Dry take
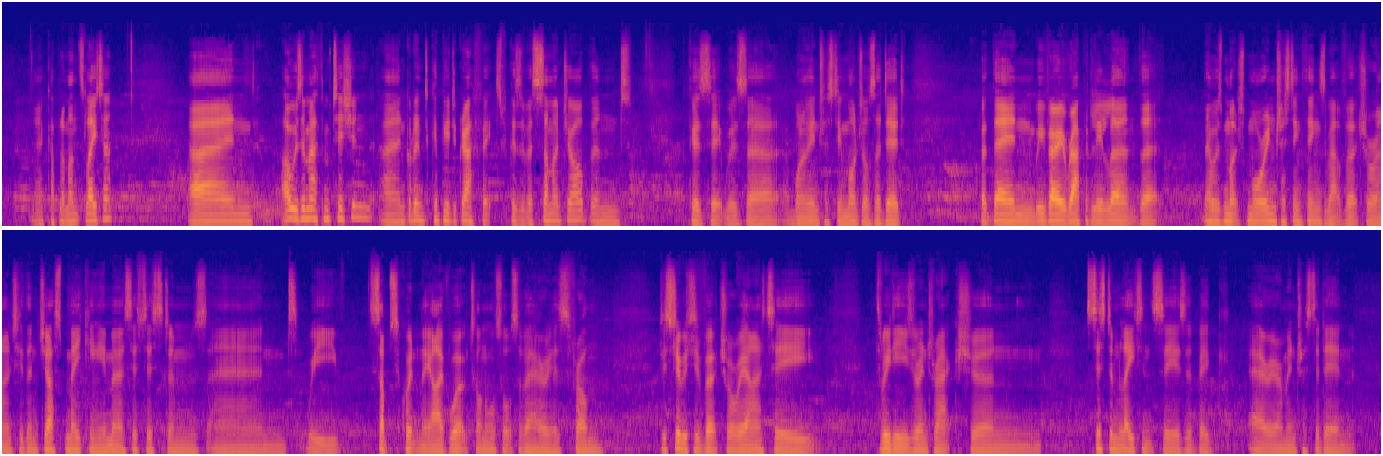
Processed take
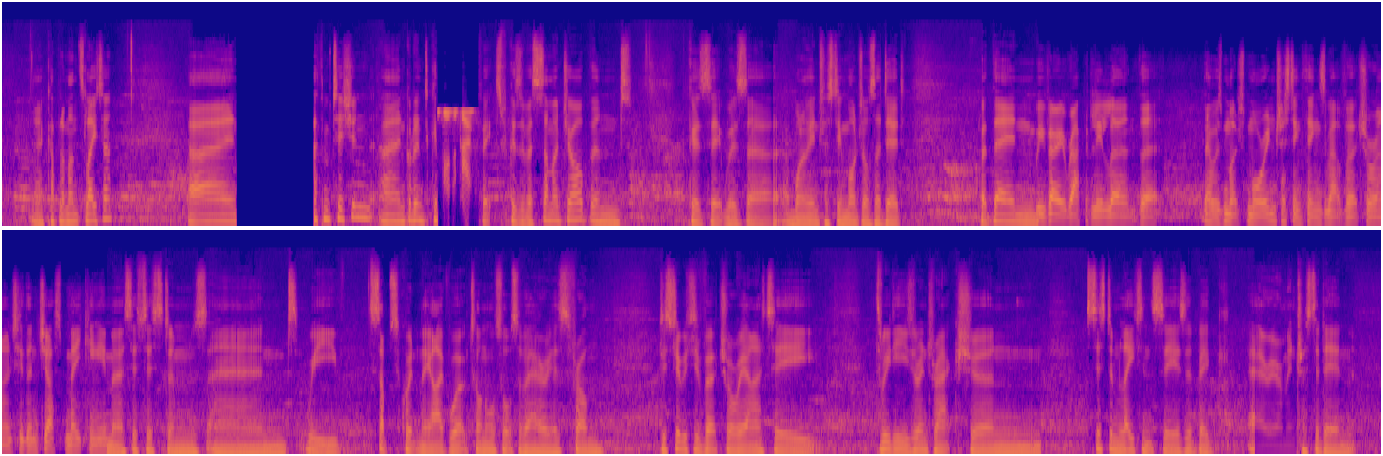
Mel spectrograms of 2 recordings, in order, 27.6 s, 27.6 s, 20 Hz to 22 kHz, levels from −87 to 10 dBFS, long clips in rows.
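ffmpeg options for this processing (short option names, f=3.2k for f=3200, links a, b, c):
-filter_complex "[0:a]asettb=1/sr,asplit=3[a][b][c];[a]atrim=end=4.364[d];[b]atrim=start=4.36:end=4.78,asetpts=PTS-STARTPTS,afade=t=in:d=0.004:c=qsin,afade=t=out:st=0.416:d=0.004:c=qsin,lowpass=f=2.6k:t=q:w=0.5098,lowpass=f=2.6k:t=q:w=0.6013,lowpass=f=2.6k:t=q:w=0.9,lowpass=f=2.6k:t=q:w=2.563,afreqshift=-3100[e];[c]atrim=start=4.776[f];[d][e]acrossfade=d=0.004:c1=hsin:c2=qsin[g];[g][f]acrossfade=d=0.004:c1=qsin:c2=hsin,asettb=1/sr,asplit=3[h][i][j];[h]atrim=end=10.374[k];[i]atrim=start=10.37:end=14.85,asetpts=PTS-STARTPTS,afade=t=in:d=0.004:c=qsin,afade=t=out:st=4.476:d=0.004:c=qsin,highpass=220,equalizer=f=290:t=q:w=4:g=7,equalizer=f=1.3k:t=q:w=4:g=-6,equalizer=f=4.9k:t=q:w=4:g=-4,lowpass=f=7.4k:w=0.5412,lowpass=f=7.4k:w=1.3066[l];[j]atrim=start=14.846[m];[k][l]acrossfade=d=0.004:c1=hsin:c2=qsin[n];[n][m]acrossfade=d=0.004:c1=qsin:c2=hsin,asettb=1/sr,asplit=3[o][p][q];[o]atrim=end=26.324[r];[p]atrim=start=26.32:end=26.75,asetpts=PTS-STARTPTS,afade=t=in:d=0.004:c=qsin,afade=t=out:st=0.426:d=0.004:c=qsin,bandpass=f=6.2k:t=q:w=0.77[s];[q]atrim=start=26.746[t];[r][s]acrossfade=d=0.004:c1=hsin:c2=qsin[u];[u][t]acrossfade=d=0.004:c1=qsin:c2=hsin,asplit=4[v][w][x][y];[v]atrim=end=2.35,asetpts=PTS-STARTPTS,afade=t=out:st=2.346:d=0.004:c=hsin[z];[w]atrim=start=2.35:end=3.13,asetpts=PTS-STARTPTS,volume=0[aa];[x]atrim=start=3.13:end=7.72,asetpts=PTS-STARTPTS,afade=t=in:d=0.004:c=hsin,afade=t=out:st=4.15:d=0.44:silence=0.105925[ab];[y]atrim=start=7.72,asetpts=PTS-STARTPTS,afade=t=in:d=0.004:c=hsin:silence=0.105925[ac];[z][aa][ab][ac]concat=n=4:v=0:a=1,equalizer=f=350:w=1.9:g=-4.5,acompressor=threshold=-30dB:ratio=4,volume=8.5dB"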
